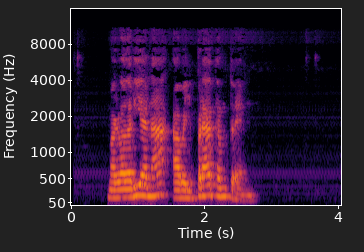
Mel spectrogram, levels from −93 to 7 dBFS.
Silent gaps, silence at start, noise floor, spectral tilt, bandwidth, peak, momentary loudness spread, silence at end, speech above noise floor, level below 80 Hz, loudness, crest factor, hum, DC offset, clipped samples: none; 0.55 s; -68 dBFS; -6 dB/octave; 11.5 kHz; -10 dBFS; 15 LU; 1.3 s; 44 dB; -68 dBFS; -23 LUFS; 16 dB; none; under 0.1%; under 0.1%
